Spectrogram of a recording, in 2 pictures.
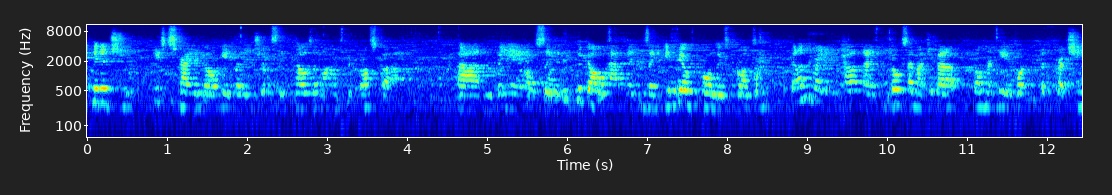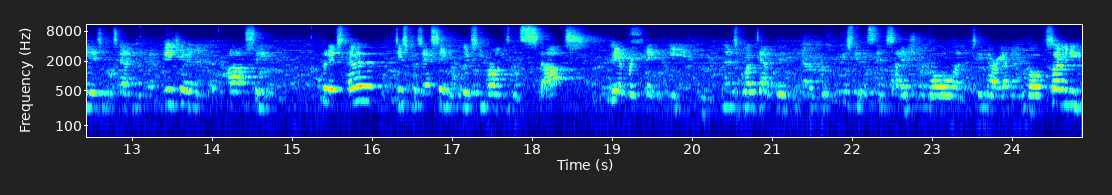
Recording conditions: poor sound quality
